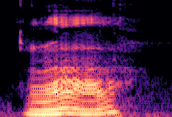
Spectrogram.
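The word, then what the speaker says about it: ら: And ra, we learned that the R syllable is not pronounced like R. It's pronounced like a half roll for a Spanish R, with your tip of your tongue on top of the roof of your mouth and back of your teeth, and as you breathe out, ra, ra.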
